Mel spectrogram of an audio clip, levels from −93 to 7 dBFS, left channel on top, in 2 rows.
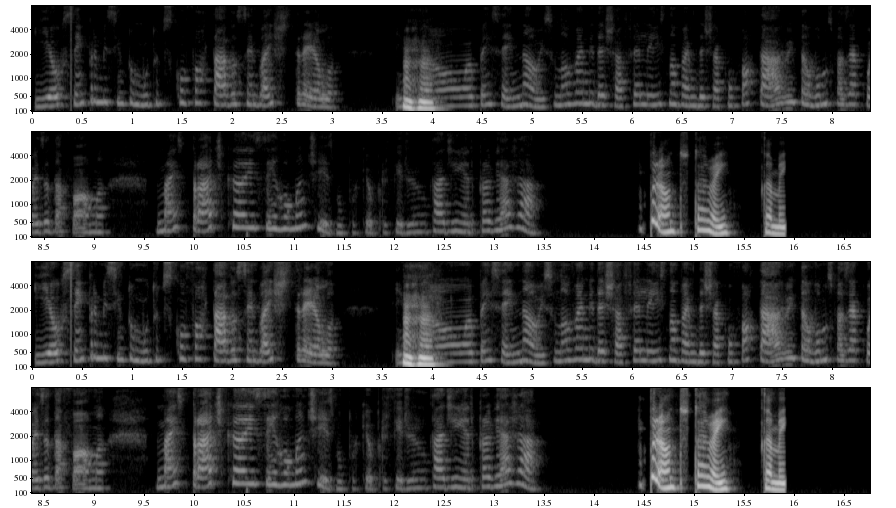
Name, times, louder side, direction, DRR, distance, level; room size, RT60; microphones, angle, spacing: voice 1, 0.0-3.1 3.6-13.5, right 5 dB, 70° right, 5.4 m, -45 dB
voice 2, 3.7-4.1 14.6-15.4 15.7-15.9, right 5 dB, 50° right, 0.4 m, -22 dB
head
